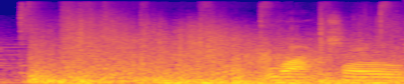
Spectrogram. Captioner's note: explosion booms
